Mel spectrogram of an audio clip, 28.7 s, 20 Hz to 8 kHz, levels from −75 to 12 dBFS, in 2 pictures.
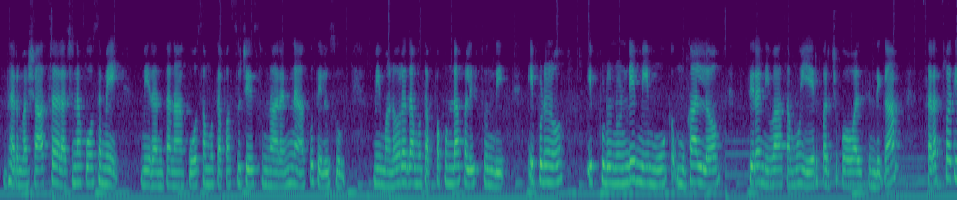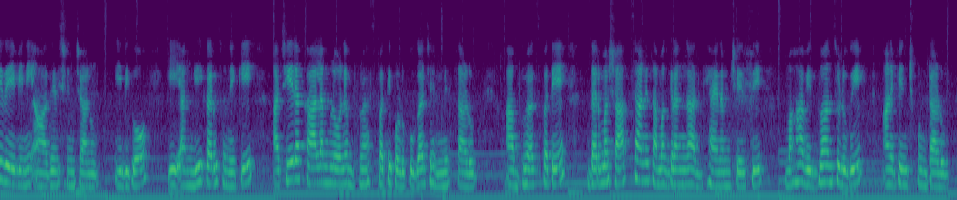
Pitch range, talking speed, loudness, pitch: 170-200 Hz, 90 wpm, -22 LUFS, 180 Hz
